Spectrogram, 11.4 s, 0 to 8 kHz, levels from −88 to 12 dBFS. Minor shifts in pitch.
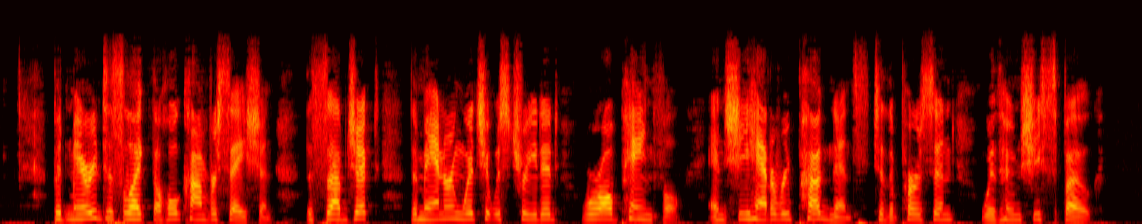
Yes: narrow, 2.1 semitones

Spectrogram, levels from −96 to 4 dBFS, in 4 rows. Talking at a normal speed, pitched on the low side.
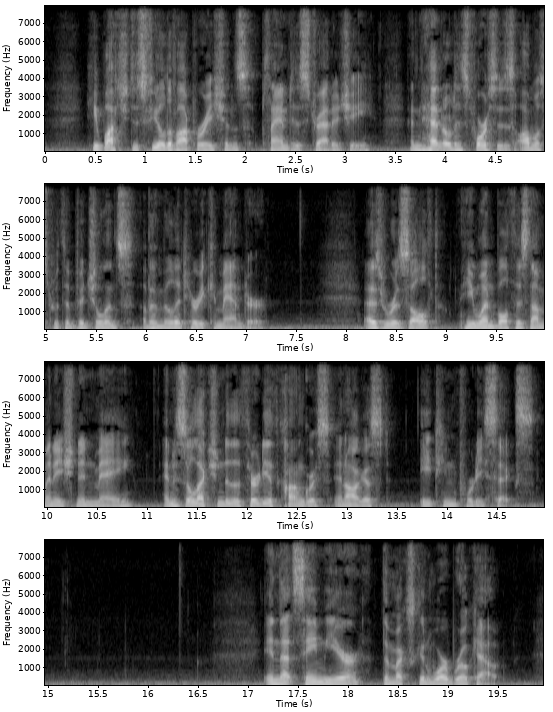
Yes: average, 150 wpm; low, 105 Hz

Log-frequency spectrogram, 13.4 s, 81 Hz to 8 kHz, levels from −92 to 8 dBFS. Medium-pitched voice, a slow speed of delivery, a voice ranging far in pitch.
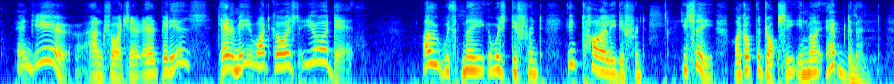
Yes: medium, 170 Hz; slow, 120 wpm; wide, 7.3 semitones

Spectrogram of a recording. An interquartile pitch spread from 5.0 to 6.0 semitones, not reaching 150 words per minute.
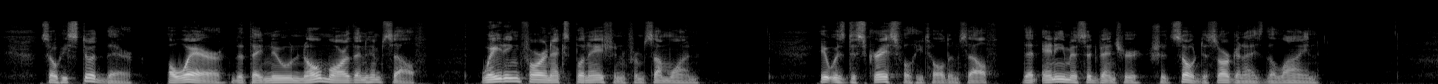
Yes: average, 5.3 semitones; average, 140 wpm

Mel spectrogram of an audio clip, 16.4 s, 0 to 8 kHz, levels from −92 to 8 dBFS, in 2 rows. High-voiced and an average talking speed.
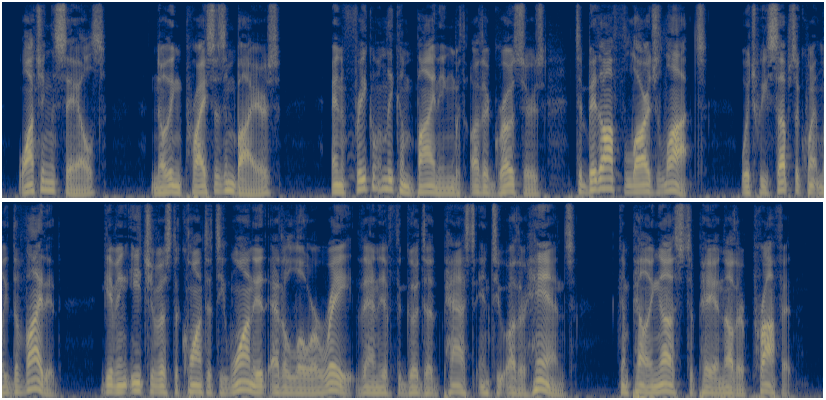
No: very low, 90 Hz; average, 175 wpm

